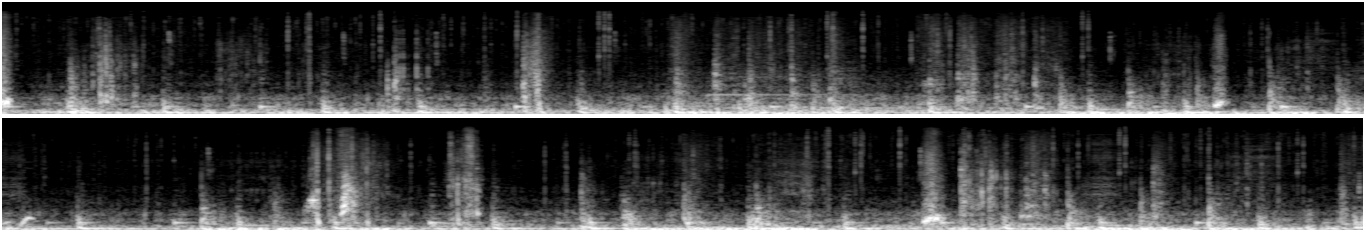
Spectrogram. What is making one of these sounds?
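Low video game music plays steadily.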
